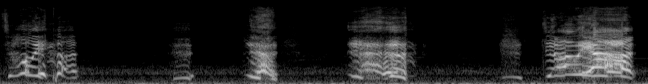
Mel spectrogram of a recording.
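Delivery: very high, loud crying scream; anguished scream. Acted. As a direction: scream her name in anguish. Brother screams for sister.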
